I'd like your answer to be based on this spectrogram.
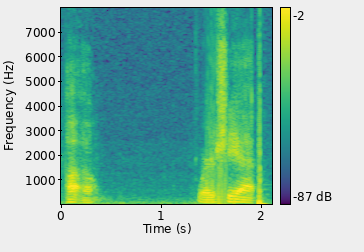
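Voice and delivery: hushed nervous dread; tense, quiet and wary; being chased. Real, not acted. Nun approaching in horror game.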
